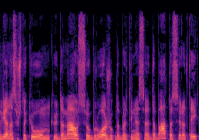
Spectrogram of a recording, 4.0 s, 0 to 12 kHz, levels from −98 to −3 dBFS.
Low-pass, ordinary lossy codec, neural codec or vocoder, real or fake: 10.8 kHz; MP3, 64 kbps; none; real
